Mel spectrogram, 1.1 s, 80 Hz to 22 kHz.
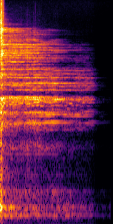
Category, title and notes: Instrument samples > Percussion
Hyperrealism V9 Ride
cymbals, digital, drum, drums, machine, one-shot, sample, stereo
